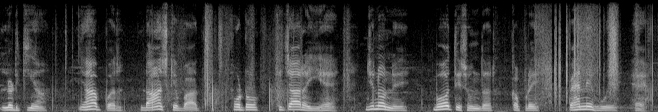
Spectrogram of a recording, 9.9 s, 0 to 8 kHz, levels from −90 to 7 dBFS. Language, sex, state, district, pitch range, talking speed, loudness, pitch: Hindi, male, Himachal Pradesh, Shimla, 125-185 Hz, 110 wpm, -18 LUFS, 145 Hz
